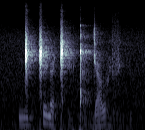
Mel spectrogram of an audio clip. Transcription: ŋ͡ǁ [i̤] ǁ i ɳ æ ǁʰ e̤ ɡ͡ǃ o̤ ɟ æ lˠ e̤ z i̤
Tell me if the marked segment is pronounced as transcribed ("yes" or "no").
yes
